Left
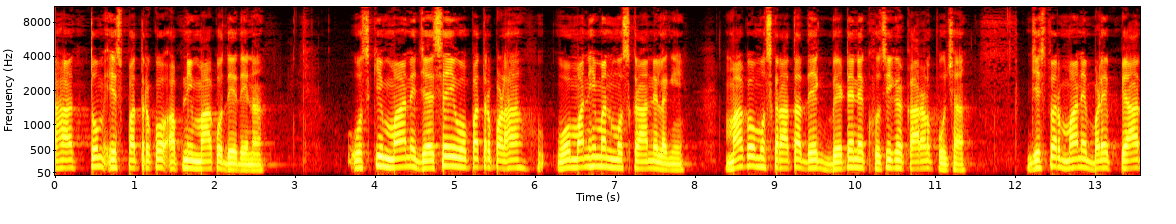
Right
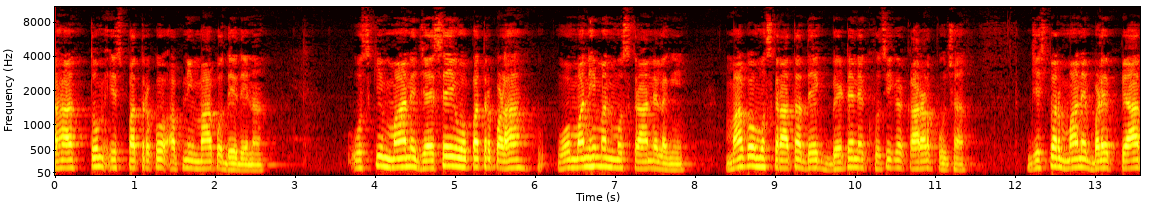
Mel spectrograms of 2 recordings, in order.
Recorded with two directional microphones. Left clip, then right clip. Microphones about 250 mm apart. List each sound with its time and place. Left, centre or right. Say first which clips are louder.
0.0 s a man's voice: left 5 dB; left
3.7 s a man's voice: left 10 dB; left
